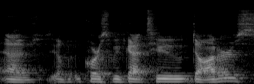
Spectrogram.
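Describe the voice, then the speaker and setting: A man with a Southern US accent at a fairly slow pace, fairly even in intonation, with audible room echo. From Arkansas, US South. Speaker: supportive husband, co-host. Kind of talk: casual livestream Q&A.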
